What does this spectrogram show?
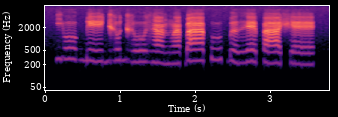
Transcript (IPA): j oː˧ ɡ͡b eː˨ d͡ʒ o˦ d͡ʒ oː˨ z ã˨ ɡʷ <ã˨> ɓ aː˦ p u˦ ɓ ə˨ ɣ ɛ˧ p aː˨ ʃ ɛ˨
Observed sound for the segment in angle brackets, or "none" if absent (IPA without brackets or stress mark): ã˨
